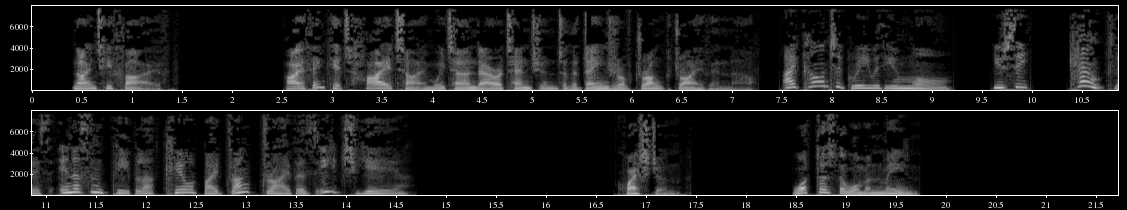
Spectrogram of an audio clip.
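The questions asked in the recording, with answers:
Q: What does the woman mean?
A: She fully agrees that drunk driving needs attention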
